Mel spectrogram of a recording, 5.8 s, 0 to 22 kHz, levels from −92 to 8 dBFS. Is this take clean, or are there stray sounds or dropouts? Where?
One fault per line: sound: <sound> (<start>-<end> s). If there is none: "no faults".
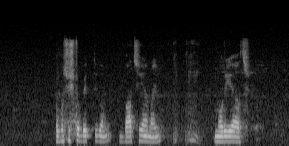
sound: throat clearing (3.3-4.1 s)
